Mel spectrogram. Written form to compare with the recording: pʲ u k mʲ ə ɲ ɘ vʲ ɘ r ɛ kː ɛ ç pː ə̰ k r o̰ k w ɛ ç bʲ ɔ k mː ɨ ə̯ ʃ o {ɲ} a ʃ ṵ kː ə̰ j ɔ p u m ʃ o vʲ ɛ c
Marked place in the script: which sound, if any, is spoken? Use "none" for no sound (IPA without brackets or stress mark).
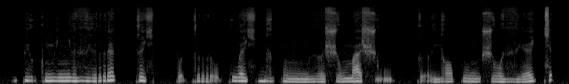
m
